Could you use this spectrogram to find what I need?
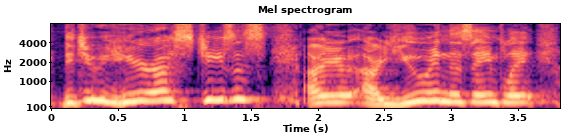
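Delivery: high disbelieving question, voice jumped up; incredulous disciples. Retold or imitated. Disciples questioning Jesus after his answer, high incredulous. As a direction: sound like you can't believe he said that.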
